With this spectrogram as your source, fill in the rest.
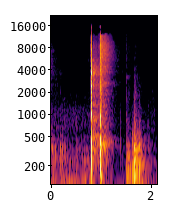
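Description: A staple gun fires with a sharp snap.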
